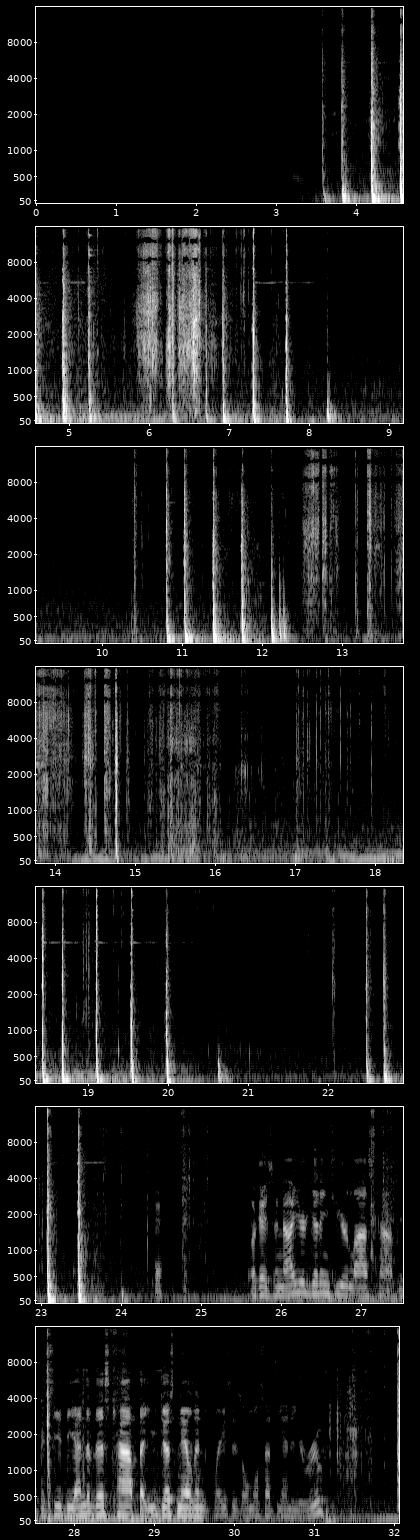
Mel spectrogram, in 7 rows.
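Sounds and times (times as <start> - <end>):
shingles rustling and scraping: 4.9 - 8.5, 11.4 - 25.3, 27.0 - 28.1, 31.1 - 32.0.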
